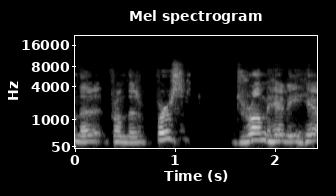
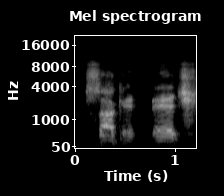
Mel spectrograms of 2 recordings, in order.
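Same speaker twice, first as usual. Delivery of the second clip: put-on devil-like voice, much lower pitch; 8 semitones lower, 4 dB quieter than usual. Retelling how a funny man kept saying something to make you laugh, imitating him talking like a devil. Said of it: "the way he was saying it was like a devil".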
